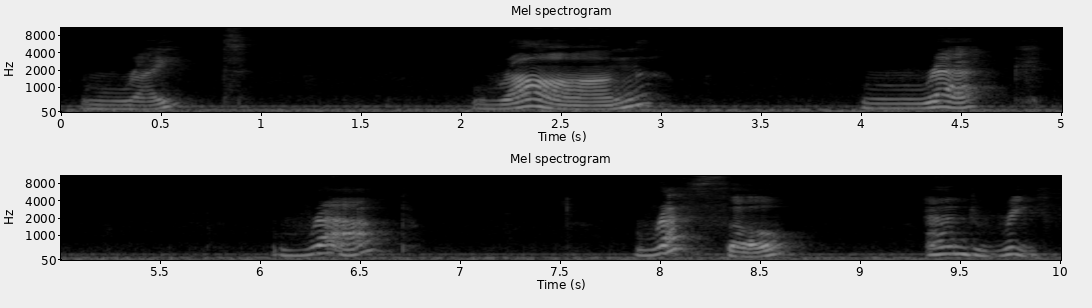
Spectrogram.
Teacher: together now when we have a W and an are together we usually only hear the R sound so the the W is a ghost you can't hear it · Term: ghost letter W, ghost letter WR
